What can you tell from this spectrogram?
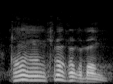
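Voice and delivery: mock-baffled protest; consternation. Congregation objecting to a confusing verse, in mock consternation. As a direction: protest in mild, put-on disbelief. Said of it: "our consternation comes when we look at that and we say".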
